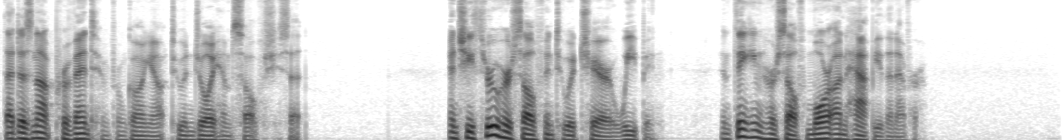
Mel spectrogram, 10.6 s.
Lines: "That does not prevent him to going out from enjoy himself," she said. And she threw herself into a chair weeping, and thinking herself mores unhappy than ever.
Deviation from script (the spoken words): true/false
true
